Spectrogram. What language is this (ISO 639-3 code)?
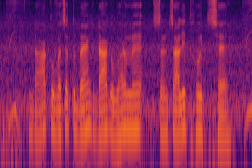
mai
